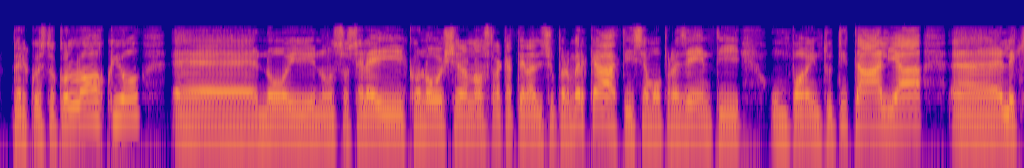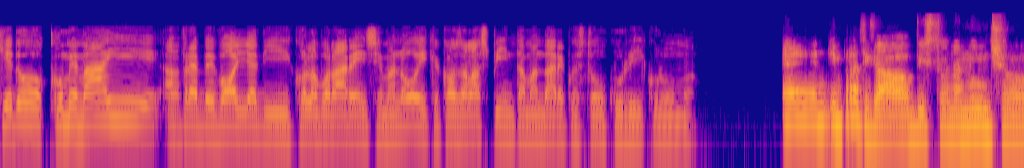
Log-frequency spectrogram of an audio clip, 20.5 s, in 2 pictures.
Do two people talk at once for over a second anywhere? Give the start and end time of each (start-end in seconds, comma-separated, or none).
none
